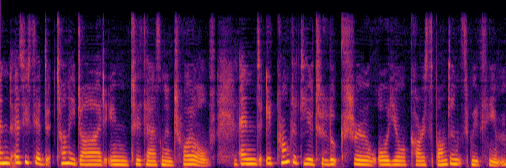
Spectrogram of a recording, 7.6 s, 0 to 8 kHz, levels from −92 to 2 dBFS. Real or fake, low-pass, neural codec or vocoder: fake; 7.2 kHz; codec, 44.1 kHz, 2.6 kbps, DAC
